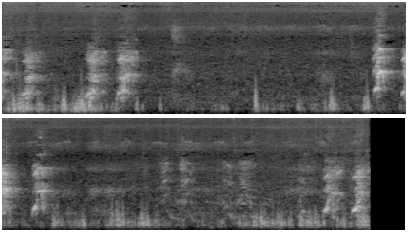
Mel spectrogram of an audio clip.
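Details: Vizsla puppies of the Scarlet litter on their first outdoor excursion, giving short high yips and whimpers in scattered bursts, mixed with a woman's cheerful talk to the pups.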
